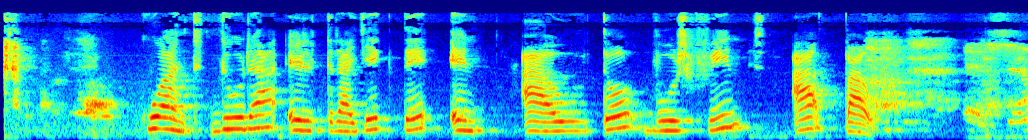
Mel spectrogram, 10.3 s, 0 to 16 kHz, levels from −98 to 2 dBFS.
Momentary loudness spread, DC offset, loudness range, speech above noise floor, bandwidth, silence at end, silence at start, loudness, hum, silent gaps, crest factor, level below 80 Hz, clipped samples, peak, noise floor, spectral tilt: 14 LU; under 0.1%; 3 LU; 23 dB; 11.5 kHz; 0 s; 0.05 s; -17 LUFS; none; none; 16 dB; -64 dBFS; under 0.1%; -2 dBFS; -39 dBFS; -2.5 dB/octave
